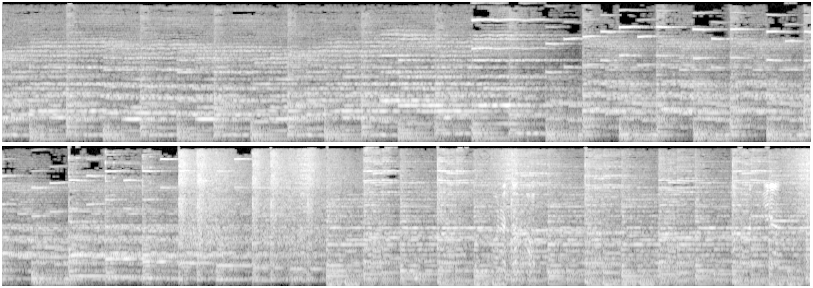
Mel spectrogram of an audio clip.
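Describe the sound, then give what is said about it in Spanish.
The theme music of the Mar Rojo Investiga segment on Más Rojo Radio plays alone at full volume, a rhythmic, steadily pulsing tune with layered instruments that grows fuller and denser in its second half. “Bueno, ¿cómo extrañaba esa musiquita del Mar Rojo Investiga, eh?”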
